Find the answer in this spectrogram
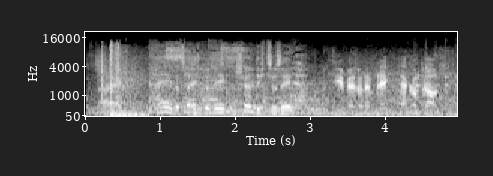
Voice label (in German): Inhaftierter Mann In Bar Funkstimme; The Lincoln Lawyer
